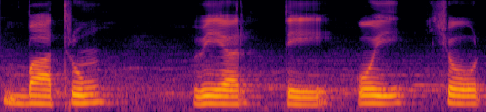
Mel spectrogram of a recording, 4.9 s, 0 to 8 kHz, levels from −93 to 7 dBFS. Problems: none marked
